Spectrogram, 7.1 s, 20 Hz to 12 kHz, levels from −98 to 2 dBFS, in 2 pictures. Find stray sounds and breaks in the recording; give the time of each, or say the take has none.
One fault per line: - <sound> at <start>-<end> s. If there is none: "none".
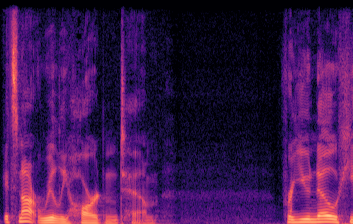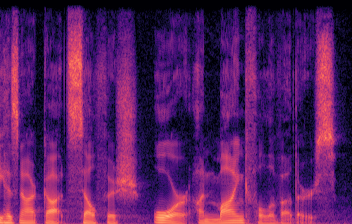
none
